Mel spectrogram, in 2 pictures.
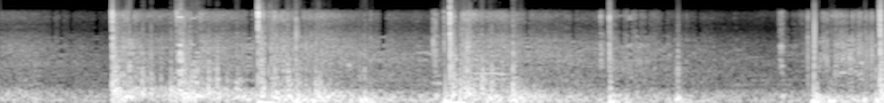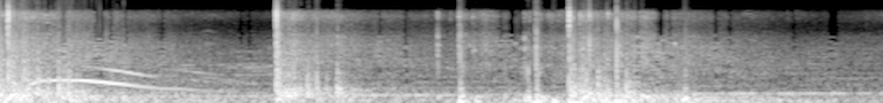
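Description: Aerial firework shells bursting in the sky, about six loud booms in quick succession, each fading out before the next.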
